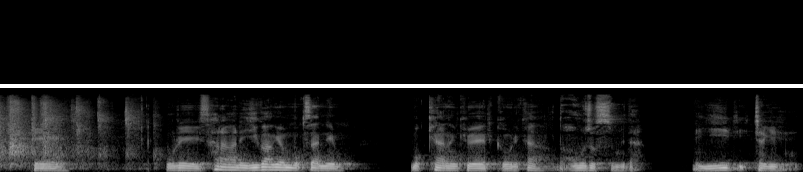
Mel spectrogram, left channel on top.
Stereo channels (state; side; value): silent; left; digital silence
